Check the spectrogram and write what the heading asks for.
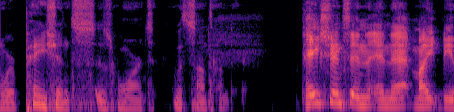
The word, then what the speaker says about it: Santander: We had a question in the chat from Roxana about Anthony Santander, I believe it's pronounced, and I think there is still plenty of reason to be optimistic.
